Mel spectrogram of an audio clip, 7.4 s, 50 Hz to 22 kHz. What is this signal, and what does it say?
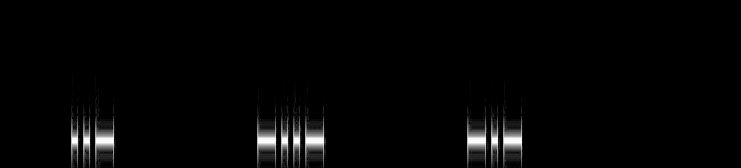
Morse code, heard as a keyed tone, about 20 wpm, spaced as for 5 wpm, 700 Hz. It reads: UXK
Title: USA Call Signs - 8x Character Spacing - 20wpm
